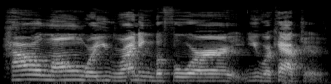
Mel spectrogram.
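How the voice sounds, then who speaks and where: A woman's voice: lowish voice, fairly even intonation, unhurried, bright, forceful tone. A woman hosting an interview, asking casual, direct questions and saying "y'all.". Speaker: interview host.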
